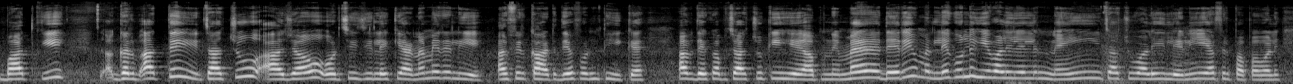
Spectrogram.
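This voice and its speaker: A woman speaks with a Rajasthani accent at a high pitch. Her pitch varies in an ordinary way, and she leaves hardly any pauses. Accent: Rajasthani-tinged Hindi. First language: Rajasthani (Marwari/Shekhawati) (speaking Hindi). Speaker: family vlogger. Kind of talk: casual vlog narration.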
